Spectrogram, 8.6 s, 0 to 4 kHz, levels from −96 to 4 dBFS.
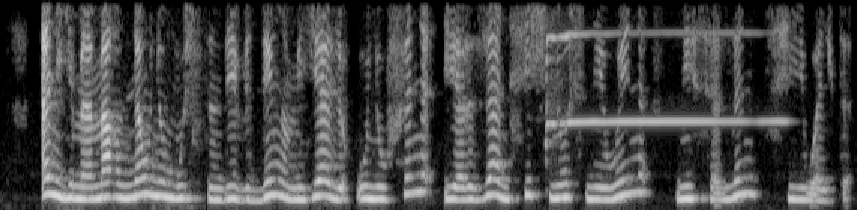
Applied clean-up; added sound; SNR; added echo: none; Wind instrument, woodwind instrument; 9 dB; none.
